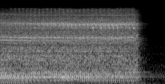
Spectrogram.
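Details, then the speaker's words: DEKO DKBL20DU3 20V brushless cordless drill with a 10 mm bit in dense concrete without hammer: high-speed scream with a sharp squeal from excess speed. "Naturalmente, lo sto modulando, eh, perché se vado veloce, brucio la punta."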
